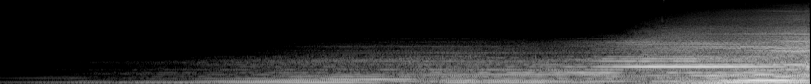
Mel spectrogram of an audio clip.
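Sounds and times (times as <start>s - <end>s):
rising tension ambient music: 3.0s - 8.1s.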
